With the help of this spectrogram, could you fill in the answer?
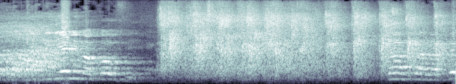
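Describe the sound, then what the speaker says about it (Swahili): A room of listeners bursts into sustained group clapping during a lesson, after a brief stretch of voices, with the applause steady and fairly close for several seconds. "Pigeni makofi."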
